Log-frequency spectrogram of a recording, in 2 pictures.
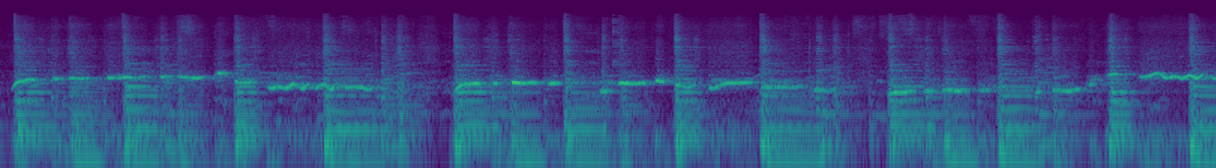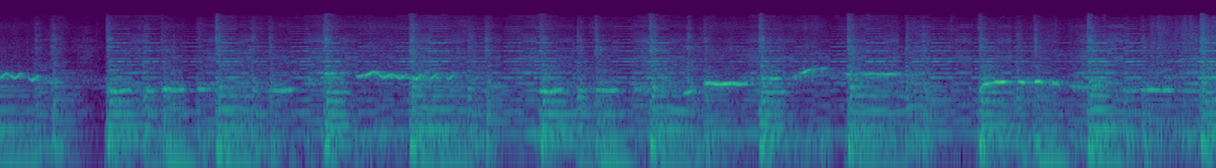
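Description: Live band playing an instrumental passage: a whistled melody over strummed acoustic guitar, with a regular pulsing bass and drums. It starts all at once.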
